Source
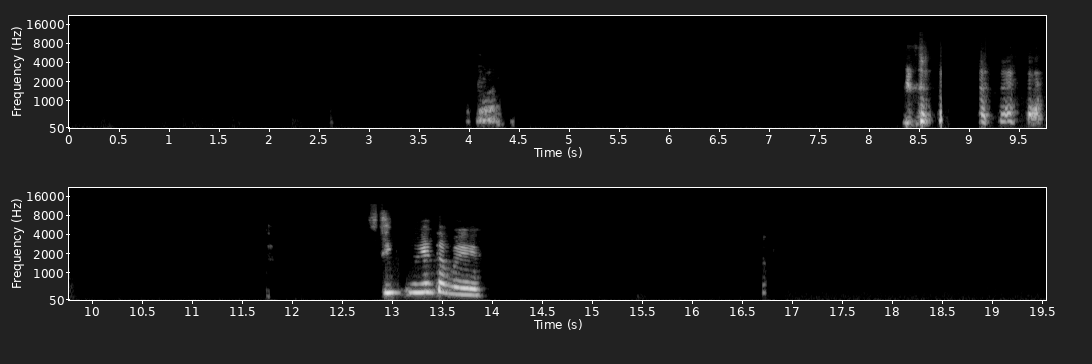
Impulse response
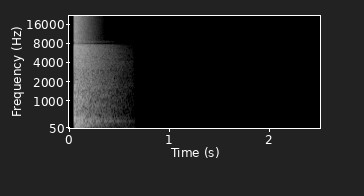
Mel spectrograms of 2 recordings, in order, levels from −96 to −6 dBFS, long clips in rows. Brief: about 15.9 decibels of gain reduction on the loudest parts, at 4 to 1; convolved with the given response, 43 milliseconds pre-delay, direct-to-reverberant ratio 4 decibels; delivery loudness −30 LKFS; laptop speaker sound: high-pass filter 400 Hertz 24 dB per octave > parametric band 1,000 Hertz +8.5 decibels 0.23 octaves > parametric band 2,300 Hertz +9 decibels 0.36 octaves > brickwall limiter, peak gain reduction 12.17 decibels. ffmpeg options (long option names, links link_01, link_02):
-filter_complex "[0:a]acompressor=threshold=-39dB:ratio=4,asplit=2[link_01][link_02];[1:a]atrim=start_sample=2205,adelay=43[link_03];[link_02][link_03]afir=irnorm=-1:irlink=0,volume=-18dB[link_04];[link_01][link_04]amix=inputs=2:normalize=0,highpass=frequency=400:width=0.5412,highpass=frequency=400:width=1.3066,equalizer=frequency=1000:width_type=o:width=0.23:gain=8.5,equalizer=frequency=2300:width_type=o:width=0.36:gain=9,volume=18dB,alimiter=limit=-19.5dB:level=0:latency=1"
